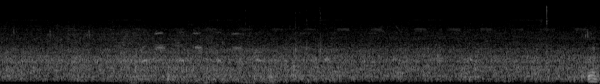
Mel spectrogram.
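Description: Steady low outdoor noise, with a few faint, short high-pitched calls in the first half.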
